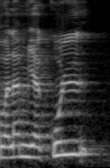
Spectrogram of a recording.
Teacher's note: لام کی مثال ولم یکن لہ، ولم یکن لہ اندادا لیضلوا، اب یہ نون ساکن ہے، اس کے بعد لام آ رہا ہے، ولم یکن، کل کے بعد لام آ رہا ہے، اب یہ نون نہیں پڑھا جا رہا، بالکل نون لام میں چلا گیا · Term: ادغام کامل بلا غنہ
